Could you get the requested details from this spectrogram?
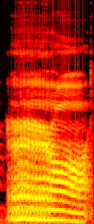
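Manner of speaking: रॉ with too much rolling; wrong trilled ra. Shown as a demonstration. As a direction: trill the र in रॉ too long, as a mistake. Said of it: "ये गलत है". (रॉ को ज़्यादा तकरार के साथ गलत बोलना)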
